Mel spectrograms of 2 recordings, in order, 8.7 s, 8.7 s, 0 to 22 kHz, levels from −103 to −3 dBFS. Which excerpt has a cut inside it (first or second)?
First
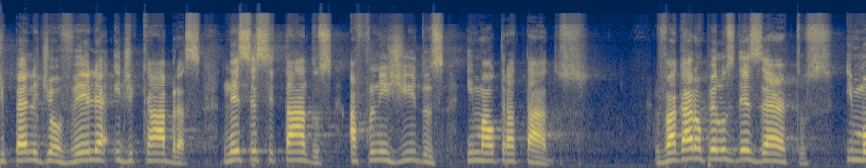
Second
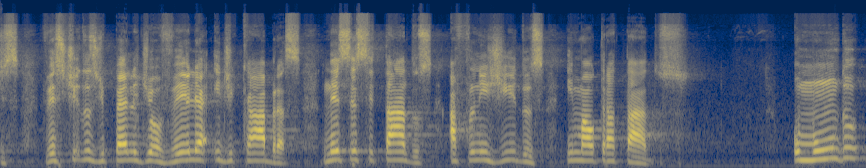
first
